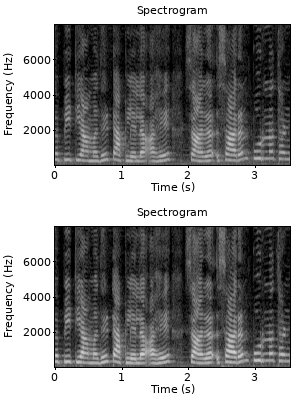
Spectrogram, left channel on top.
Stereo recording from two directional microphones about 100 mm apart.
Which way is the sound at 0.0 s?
40° right (ahead or behind).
